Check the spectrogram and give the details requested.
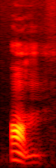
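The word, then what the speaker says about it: homme: here is the word om right note the spelling it has an h which is silent now in french the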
